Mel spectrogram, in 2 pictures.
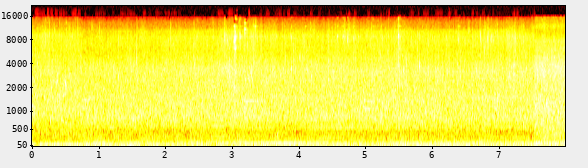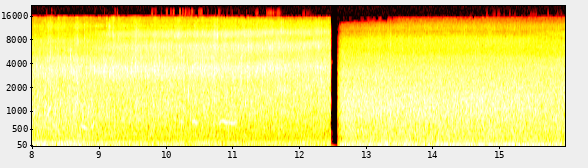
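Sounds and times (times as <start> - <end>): small stream running: 0.0 - 12.5
distant highway traffic hum: 0.0 - 16.0.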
